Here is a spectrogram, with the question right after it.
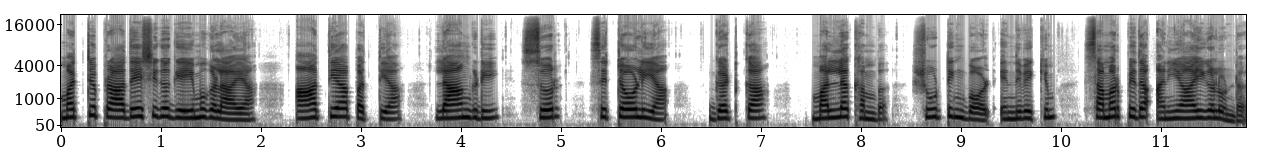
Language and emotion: Malayalam, neutral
